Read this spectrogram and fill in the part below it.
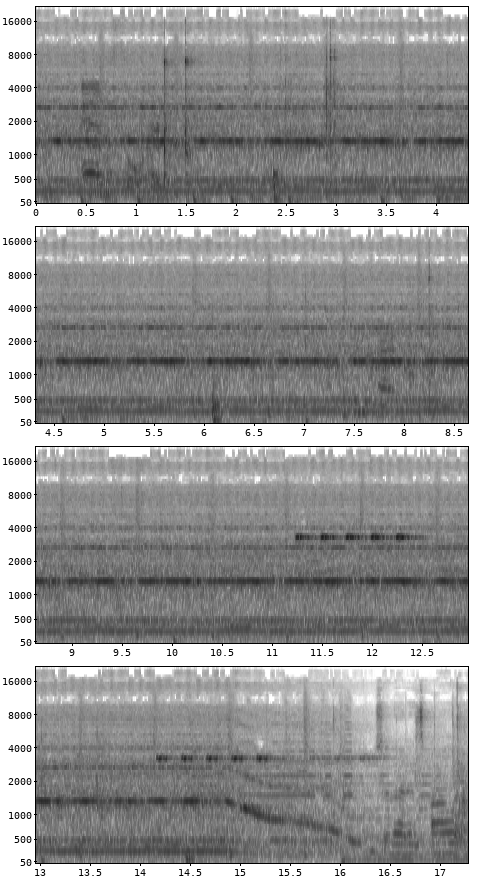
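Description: Electric mixer whisking the wet ingredients for cookie dough: a steady, close motor whine with a bright tonal hum that runs unbroken for about fifteen seconds, then winds down and stops.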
